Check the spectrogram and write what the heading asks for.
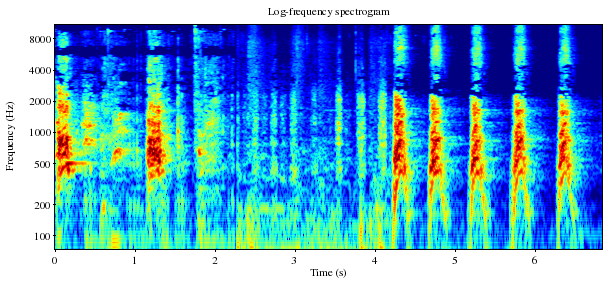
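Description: Rottweilers barking: loud, rough barks at first, then a quieter stretch of panting, then five short barks evenly spaced at about two a second.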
